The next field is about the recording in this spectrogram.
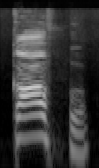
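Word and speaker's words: calf: यहां L silent रहेगा। हाफ। सी ए एल एफ काफ।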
